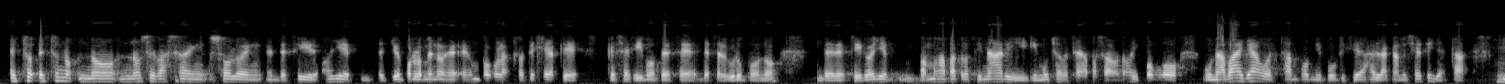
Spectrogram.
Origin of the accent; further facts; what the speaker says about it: Extremadura, Spain; nosotros somos extremeños y queremos apostar por los extremeños.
